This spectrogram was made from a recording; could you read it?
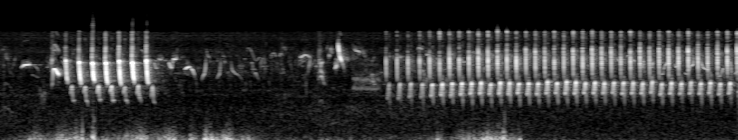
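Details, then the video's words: Common nightingale sings varied whistled and chattering phrases, then a long fast series of sharp repeated notes, about two or three per second, over a low rumble. "kicau Sikata Londo( Nightingale Birds )"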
